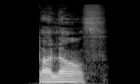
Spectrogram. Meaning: balance
- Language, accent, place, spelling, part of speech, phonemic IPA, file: German, Germany, Berlin, Balance, noun, /baˈlɑ̃ːs/, De-Balance.ogg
